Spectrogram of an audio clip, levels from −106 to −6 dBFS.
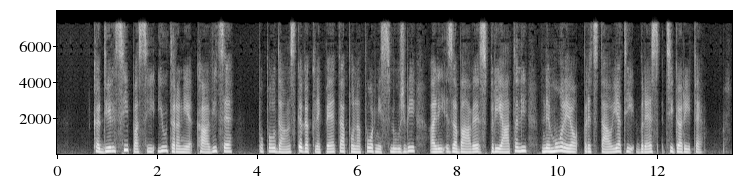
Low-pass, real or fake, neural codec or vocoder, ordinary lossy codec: none; fake; codec, 16 kHz, 1.1 kbps, Voila-Tokenizer; none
